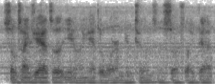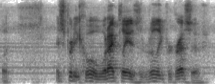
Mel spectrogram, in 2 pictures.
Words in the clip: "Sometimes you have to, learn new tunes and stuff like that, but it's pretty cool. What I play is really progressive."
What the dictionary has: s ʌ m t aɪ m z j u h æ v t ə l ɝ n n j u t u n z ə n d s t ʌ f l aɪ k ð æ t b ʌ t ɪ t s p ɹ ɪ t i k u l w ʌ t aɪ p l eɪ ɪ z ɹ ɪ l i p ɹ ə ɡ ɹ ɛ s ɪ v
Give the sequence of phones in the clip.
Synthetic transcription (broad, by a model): s ʌ m t aɪ m z j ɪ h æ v t ə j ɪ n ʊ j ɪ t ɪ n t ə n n s t ʌ f l aɪ k ð æ t b ʌ t ɪ t s p ɹ ɪ t i k u l w ʌ t aɪ p l eɪ ɪ z ɹ ɪ l i p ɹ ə ɡ ɹ ɛ s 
